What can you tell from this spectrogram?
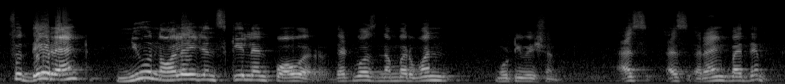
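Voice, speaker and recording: In a room with audible echo, a man with a high pitch speaks fairly slowly with lively intonation. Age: 70s. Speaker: physician and social activist. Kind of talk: Q&A after a public lecture.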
